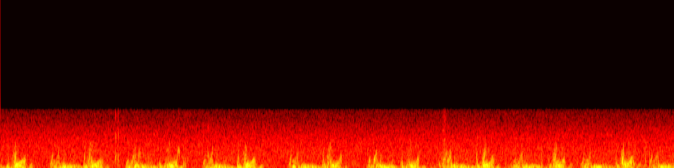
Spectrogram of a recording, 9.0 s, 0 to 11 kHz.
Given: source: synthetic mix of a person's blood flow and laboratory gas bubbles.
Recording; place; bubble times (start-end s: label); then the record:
Doppler ultrasound of blood flow; precordium
1.50-1.61 s: bubbles
1.82-1.91 s: bubbles
2.30-2.54 s: bubbles
2.75-2.79 s: bubbles
5.83-6.01 s: bubbles
From the record:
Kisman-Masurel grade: 121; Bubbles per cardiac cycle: 1 to 2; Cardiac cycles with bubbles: 10 to 50%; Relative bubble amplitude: barely perceptible (0.100 to 0.250); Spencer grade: 2 (many but less than half of the cardiac periods contain bubble signals, singularly or in groups); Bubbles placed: anywhere in the cardiac cycle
